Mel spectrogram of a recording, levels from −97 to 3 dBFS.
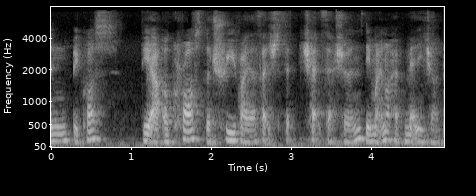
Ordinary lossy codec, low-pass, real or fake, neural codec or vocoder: AAC, 32 kbps; 7.2 kHz; real; none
